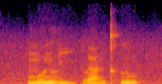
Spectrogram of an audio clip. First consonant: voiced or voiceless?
voiced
